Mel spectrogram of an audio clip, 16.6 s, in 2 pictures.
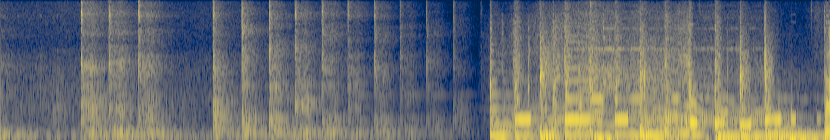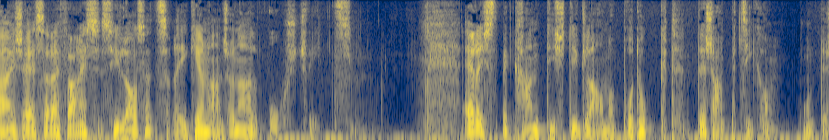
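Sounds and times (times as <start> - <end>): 
chisel or hammer blows during restoration of the Vadian statue: 0.8 - 4.9
music: 4.8 - 8.5
speech: 8.3 - 11.9, 12.9 - 16.5.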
